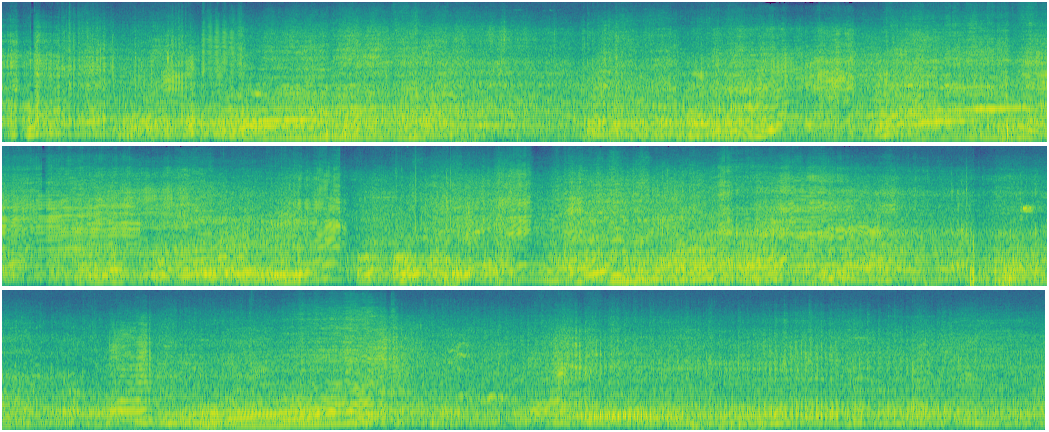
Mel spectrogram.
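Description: Several motoball motorcycles revving and running at once, their engines rising and falling in pitch as the riders accelerate and slow around the pitch.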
